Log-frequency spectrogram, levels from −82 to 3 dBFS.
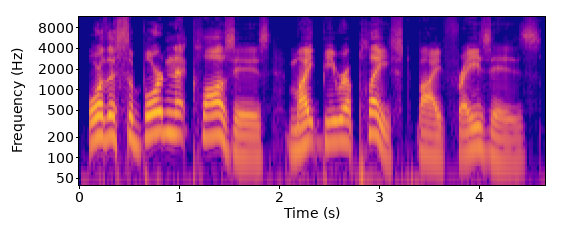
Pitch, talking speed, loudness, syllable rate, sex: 150 Hz, 115 wpm, -18 LUFS, 3.9 syllables/s, male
